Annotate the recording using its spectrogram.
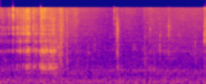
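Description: Quiet sipping through a plastic straw from an iced coffee in a plastic cup, with a short sharp click a little over a second in.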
